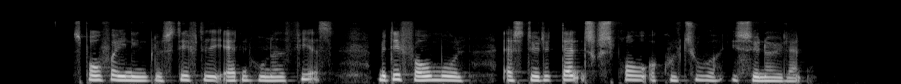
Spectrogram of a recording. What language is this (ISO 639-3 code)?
dan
